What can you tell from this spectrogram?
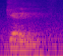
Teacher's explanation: If you say it fast, it sounds like a D to me.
